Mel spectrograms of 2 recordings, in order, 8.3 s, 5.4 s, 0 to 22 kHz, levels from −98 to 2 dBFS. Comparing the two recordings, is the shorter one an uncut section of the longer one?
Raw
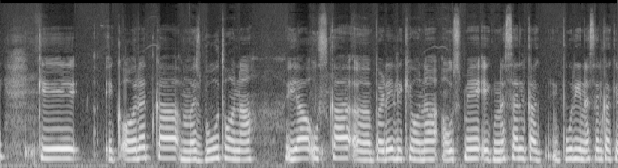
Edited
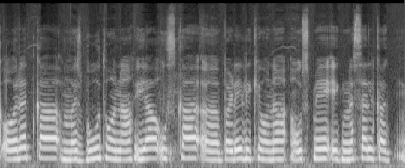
no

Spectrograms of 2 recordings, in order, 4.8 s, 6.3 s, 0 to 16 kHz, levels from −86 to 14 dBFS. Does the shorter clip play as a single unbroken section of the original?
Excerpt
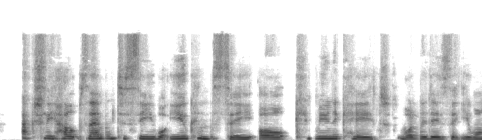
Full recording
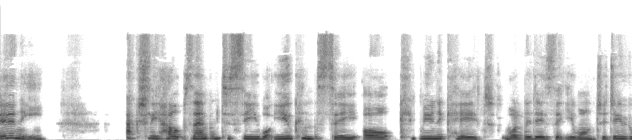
yes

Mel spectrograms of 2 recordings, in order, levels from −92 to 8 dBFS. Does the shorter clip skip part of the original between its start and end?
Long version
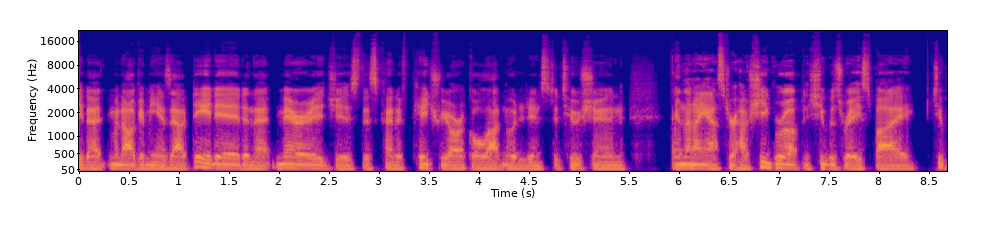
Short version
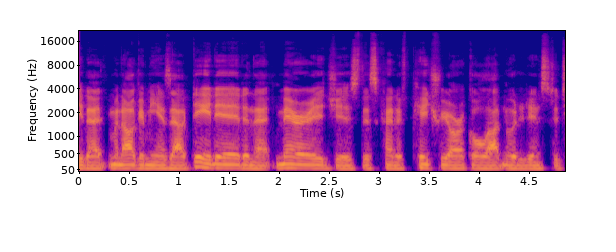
no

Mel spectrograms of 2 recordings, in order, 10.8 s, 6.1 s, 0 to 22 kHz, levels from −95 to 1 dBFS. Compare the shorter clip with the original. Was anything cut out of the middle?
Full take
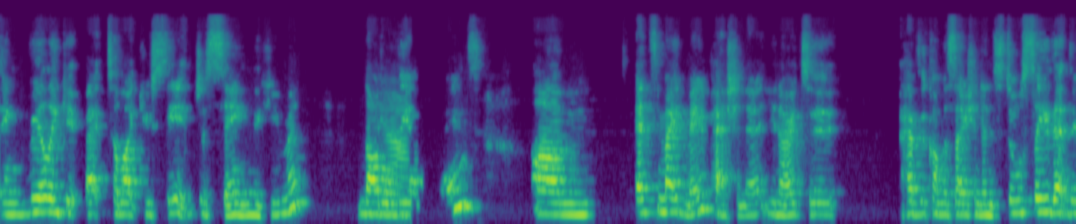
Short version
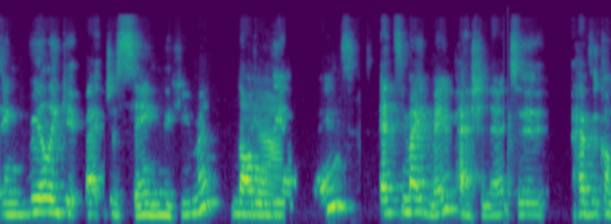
yes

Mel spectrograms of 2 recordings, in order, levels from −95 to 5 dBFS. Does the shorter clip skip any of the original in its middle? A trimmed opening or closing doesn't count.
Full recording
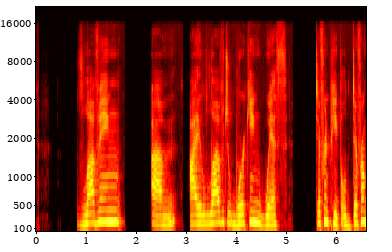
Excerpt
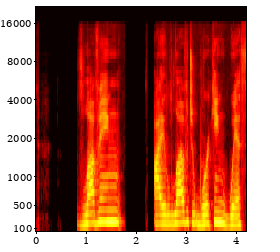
yes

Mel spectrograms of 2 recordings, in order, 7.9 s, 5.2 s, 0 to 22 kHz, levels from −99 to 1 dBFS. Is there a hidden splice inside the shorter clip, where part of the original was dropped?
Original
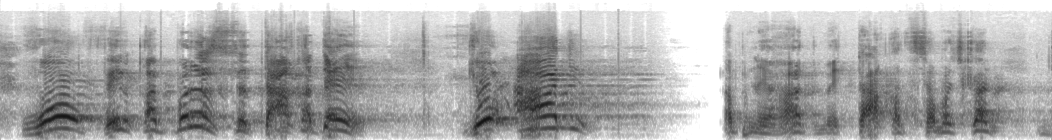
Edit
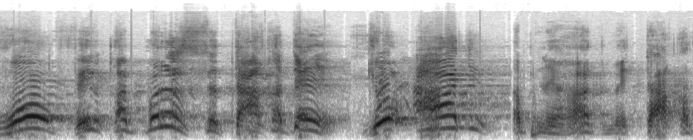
yes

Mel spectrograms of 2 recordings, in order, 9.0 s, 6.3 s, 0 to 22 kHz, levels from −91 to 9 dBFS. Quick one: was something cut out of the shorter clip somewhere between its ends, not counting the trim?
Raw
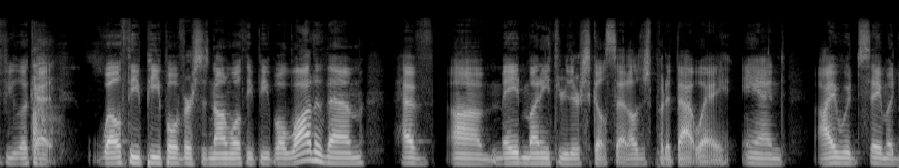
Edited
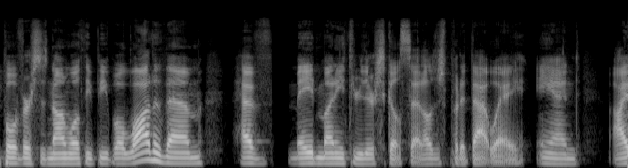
yes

